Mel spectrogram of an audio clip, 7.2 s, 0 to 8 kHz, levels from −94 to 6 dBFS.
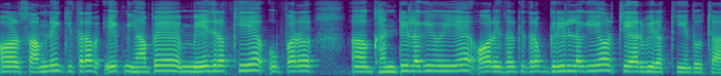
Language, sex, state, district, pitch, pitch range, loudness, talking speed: Hindi, female, Odisha, Khordha, 195 Hz, 185-205 Hz, -16 LUFS, 250 wpm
